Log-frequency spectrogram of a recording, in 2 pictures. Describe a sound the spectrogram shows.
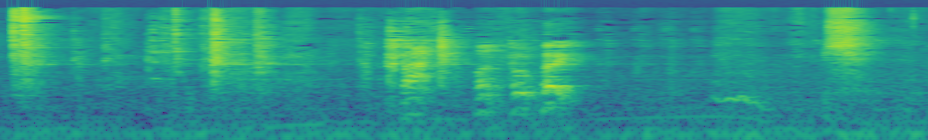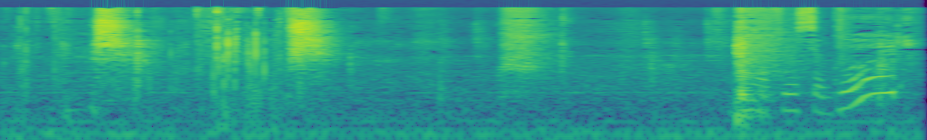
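A man breathes out hard with each pull-up.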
